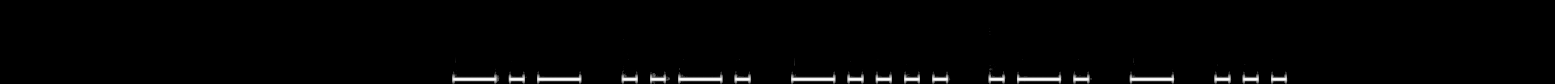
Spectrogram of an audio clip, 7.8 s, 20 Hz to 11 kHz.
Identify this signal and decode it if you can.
Morse code, heard as a keyed tone, about 17 wpm, 700 Hz. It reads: KF6RTS
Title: USA Call Signs - 6 Characters - Repeated 2x - 17wpm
